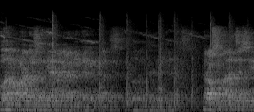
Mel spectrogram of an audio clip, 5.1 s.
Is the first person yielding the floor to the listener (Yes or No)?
No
